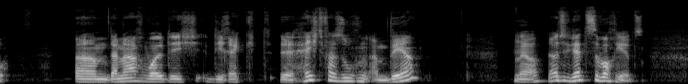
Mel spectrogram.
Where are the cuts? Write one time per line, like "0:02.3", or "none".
0:05.0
